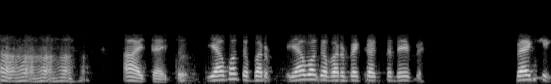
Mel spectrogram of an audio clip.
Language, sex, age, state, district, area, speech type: Kannada, female, 60+, Karnataka, Udupi, rural, conversation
